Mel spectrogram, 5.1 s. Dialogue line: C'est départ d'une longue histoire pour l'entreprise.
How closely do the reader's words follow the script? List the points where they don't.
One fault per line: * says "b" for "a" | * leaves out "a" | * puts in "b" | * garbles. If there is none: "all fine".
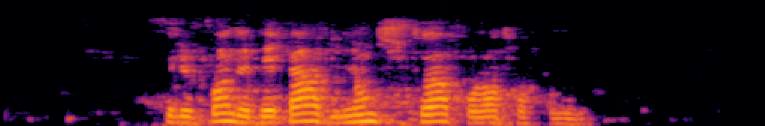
* puts in "le point de"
